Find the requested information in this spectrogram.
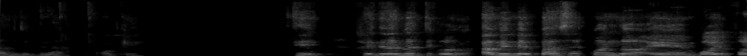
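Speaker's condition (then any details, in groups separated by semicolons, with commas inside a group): Cerebral palsy; from birth, walks with orthopedic aid; speech not very good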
